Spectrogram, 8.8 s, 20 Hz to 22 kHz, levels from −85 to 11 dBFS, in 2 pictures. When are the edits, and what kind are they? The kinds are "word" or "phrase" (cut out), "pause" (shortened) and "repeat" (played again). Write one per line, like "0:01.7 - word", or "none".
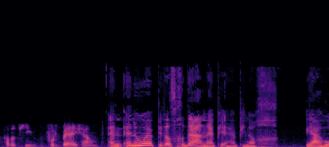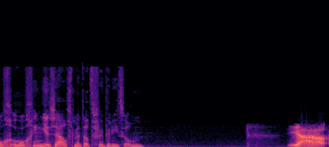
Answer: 0:01.4 - pause
0:03.9 - pause

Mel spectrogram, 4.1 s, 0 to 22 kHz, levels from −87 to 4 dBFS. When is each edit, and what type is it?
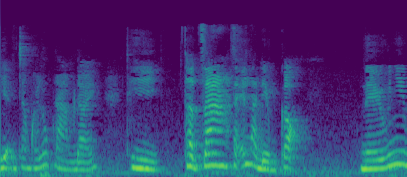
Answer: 0:02.3 - word

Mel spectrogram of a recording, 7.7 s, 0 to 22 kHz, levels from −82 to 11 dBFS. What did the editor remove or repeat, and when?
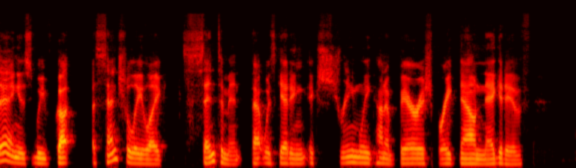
none

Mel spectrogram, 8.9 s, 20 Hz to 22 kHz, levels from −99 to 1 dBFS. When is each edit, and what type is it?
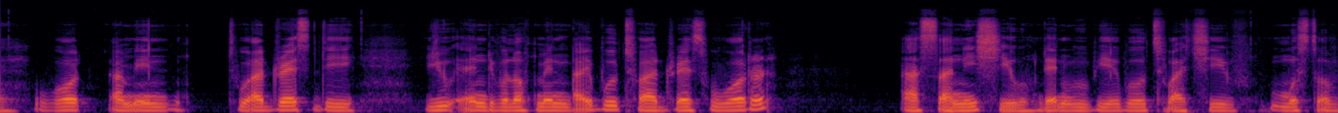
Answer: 0:03.8 - phrase

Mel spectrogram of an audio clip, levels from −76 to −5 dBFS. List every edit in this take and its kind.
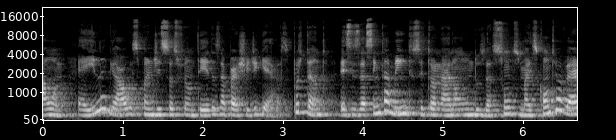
none

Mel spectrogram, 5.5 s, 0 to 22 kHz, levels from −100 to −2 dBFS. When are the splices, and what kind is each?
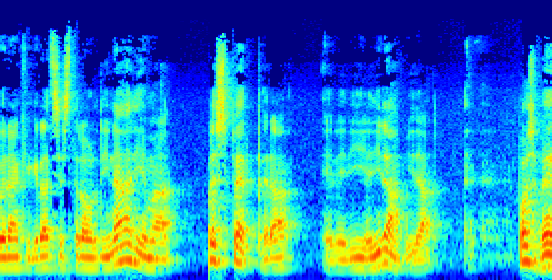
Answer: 0:02.1 - phrase
0:03.6 - word

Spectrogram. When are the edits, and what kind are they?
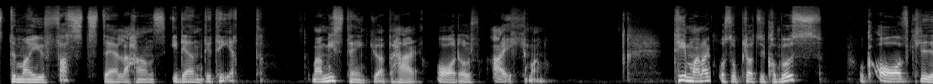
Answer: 0:04.2 - word
0:07.1 - word
0:07.8 - word

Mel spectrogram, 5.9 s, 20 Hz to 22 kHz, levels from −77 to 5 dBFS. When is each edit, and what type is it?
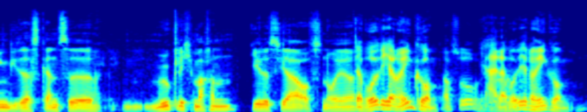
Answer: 0:02.4 - pause

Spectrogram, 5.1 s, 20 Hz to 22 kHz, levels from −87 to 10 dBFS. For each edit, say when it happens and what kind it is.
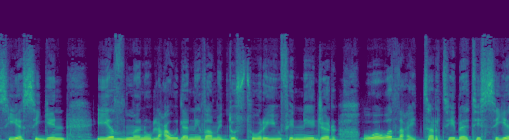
0:01.8 - word
0:02.8 - word

